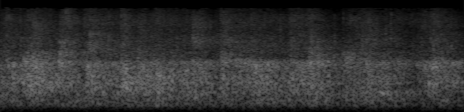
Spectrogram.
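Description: A crowd applauds steadily, a dense, even wash of many hands clapping at once with no breaks, sustained at a fairly strong level throughout.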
